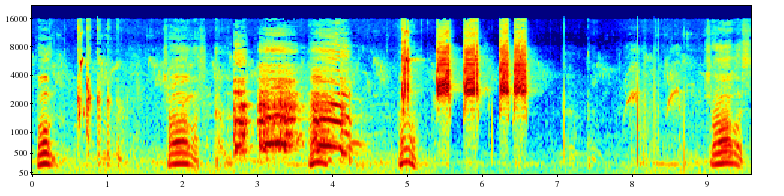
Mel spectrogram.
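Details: Sindhi black francolin singing: a run of four harsh, grating, buzzy notes in quick succession, each short and loud. A man's voice repeatedly urges the bird on before and after the phrase.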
